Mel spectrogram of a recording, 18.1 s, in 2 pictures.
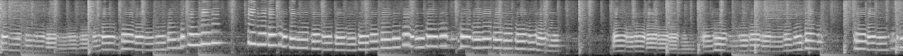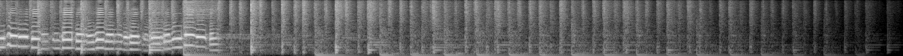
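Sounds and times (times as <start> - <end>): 
blues music: 0.0 - 13.9.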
